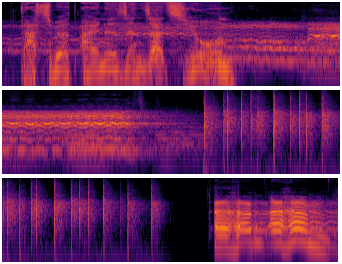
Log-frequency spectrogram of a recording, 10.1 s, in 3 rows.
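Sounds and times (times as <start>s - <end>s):
person singing with vibrato: 0.0s - 5.1s, 8.8s - 10.1s
speech: 0.2s - 2.4s
audience clapping: 5.4s - 8.5s.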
